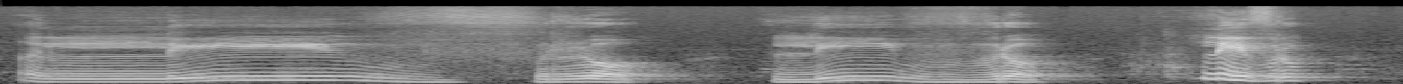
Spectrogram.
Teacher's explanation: você está colocando os dentes superiores no lábio inferior, ó, você está começando a fazer o som do V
